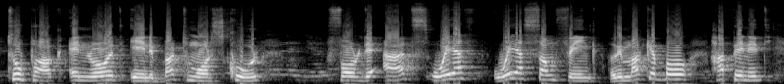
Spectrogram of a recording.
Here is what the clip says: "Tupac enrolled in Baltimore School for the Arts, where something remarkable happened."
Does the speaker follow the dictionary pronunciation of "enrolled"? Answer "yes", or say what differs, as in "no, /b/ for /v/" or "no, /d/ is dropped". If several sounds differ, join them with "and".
no, /l/ is dropped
